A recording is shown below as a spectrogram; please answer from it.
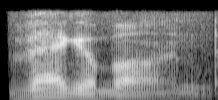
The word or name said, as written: vagabond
